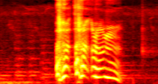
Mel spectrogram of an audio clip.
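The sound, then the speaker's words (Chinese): Sputtering coughs from someone choking on a sip of tea: three harsh voiced bursts in quick succession, the last one drawn out and sliding downward in pitch before trailing off. “萧良端着吴一霍给他的小茶盅正品茗呢，听小四子一句话呛得直咳嗽”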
